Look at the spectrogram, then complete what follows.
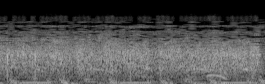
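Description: Sustained applause welcoming a guest to a radio program, a dense, steady wash of clapping that stays loud for the whole stretch without breaks.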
